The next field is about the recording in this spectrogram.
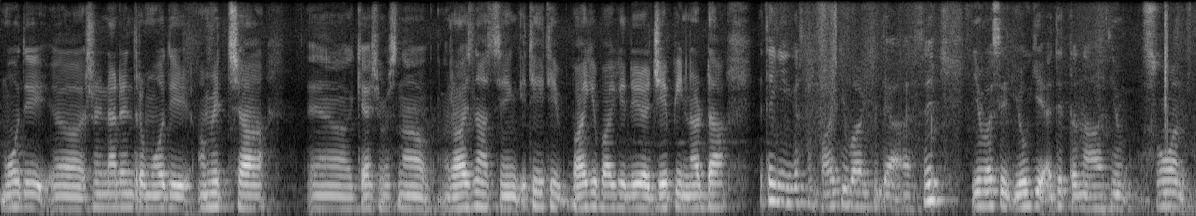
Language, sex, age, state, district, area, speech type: Kashmiri, male, 30-45, Jammu and Kashmir, Srinagar, urban, spontaneous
